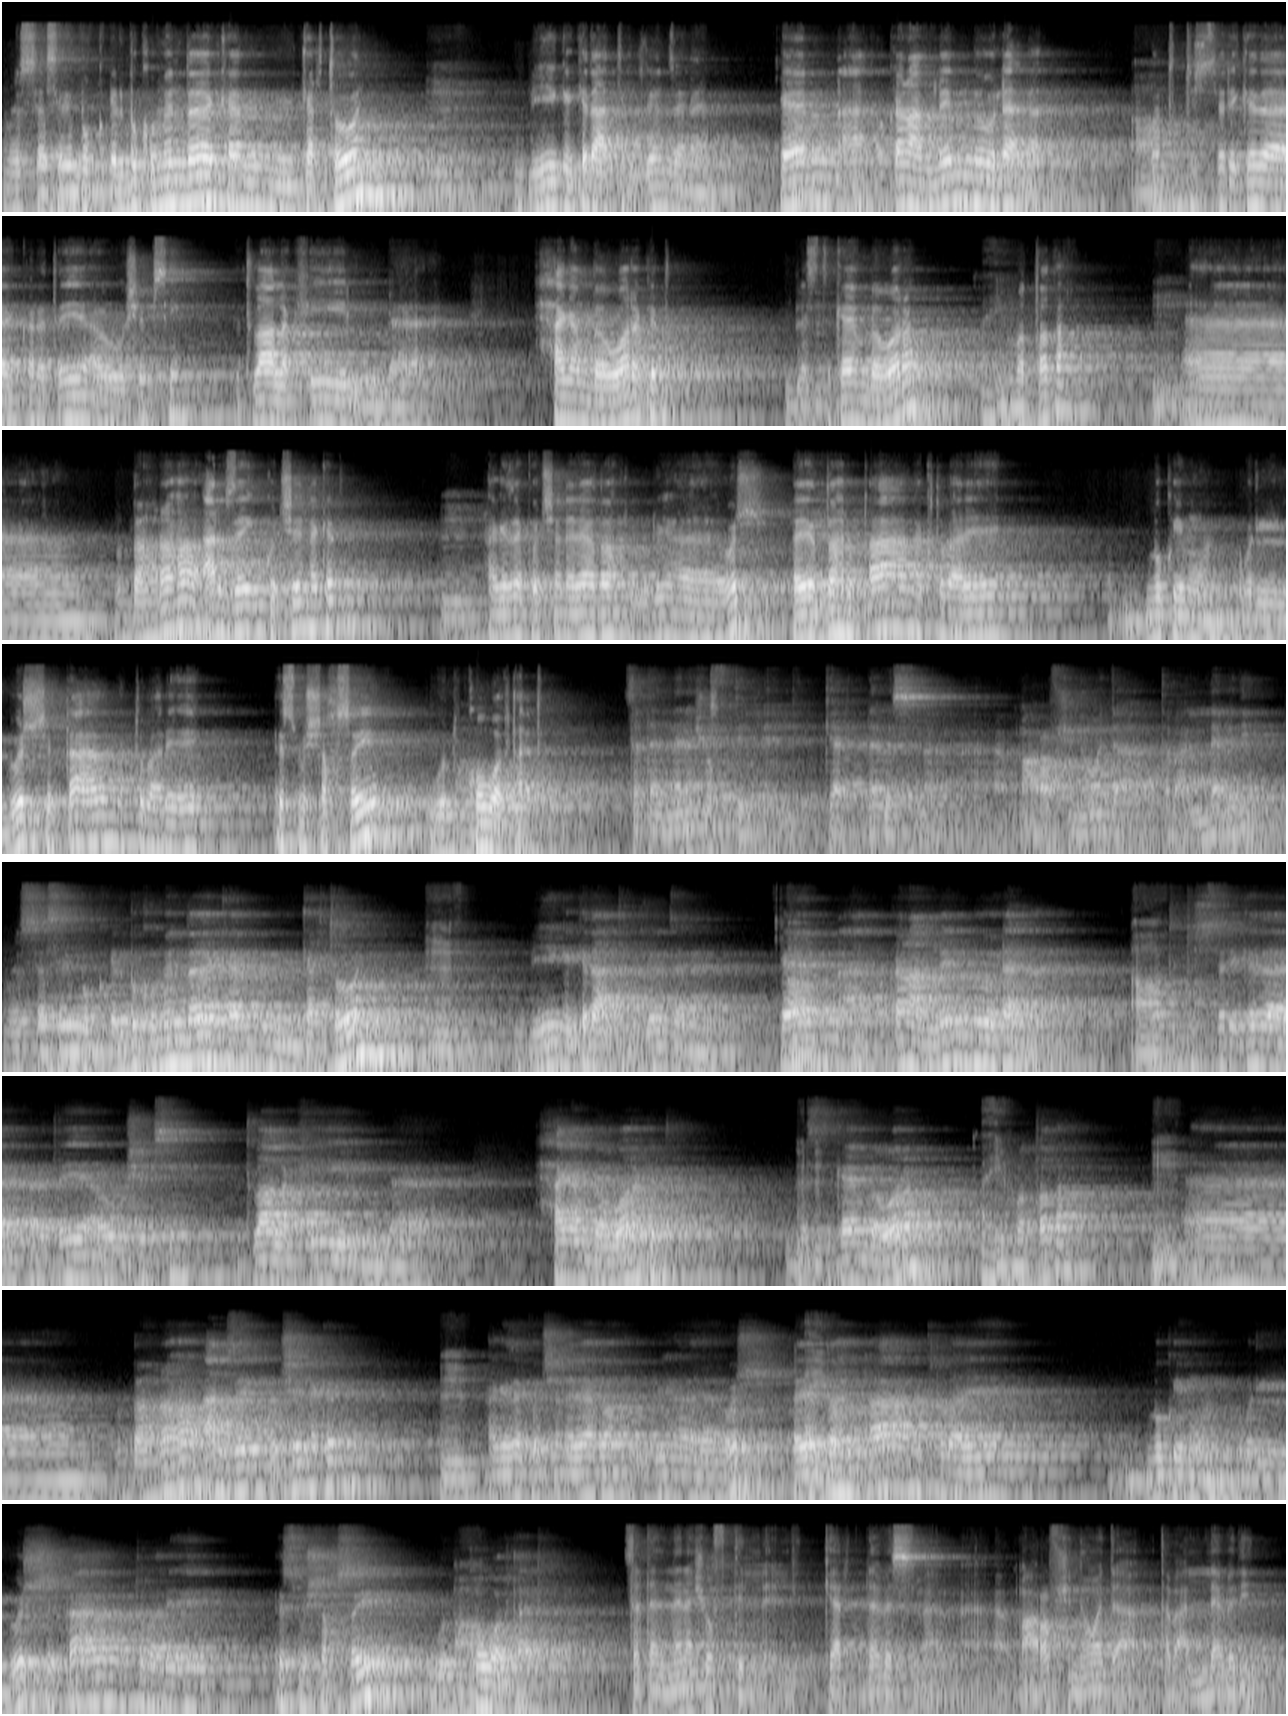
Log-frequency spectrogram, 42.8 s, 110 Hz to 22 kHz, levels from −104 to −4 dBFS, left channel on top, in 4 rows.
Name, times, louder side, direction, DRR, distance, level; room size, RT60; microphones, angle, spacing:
voice 1, 0.0-3.3 4.3-6.0 6.5-8.7 9.6-12.2 12.6-14.3 15.2-16.3 17.2-18.4 19.0-19.6 20.5-24.3 25.5-29.8 30.7-33.8 34.4-35.3 35.6-36.6, left 3 dB, 60° left, 8 dB, 0.4 m, -24 dB
voice 2, 3.5-4.0 6.5-6.8 9.4-9.7 17.5-17.6 18.9-19.1 20.3-20.6 25.1-25.4 28.1-28.3 35.9-36.1 37.3-42.5, right 3 dB, 65° right, 6 dB, 0.5 m, -33 dB
8.0 x 6.0 x 3.0 m, 2.6 s
head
